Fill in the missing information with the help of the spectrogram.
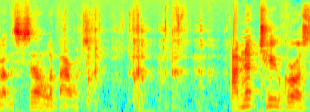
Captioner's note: cutlery Clattering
